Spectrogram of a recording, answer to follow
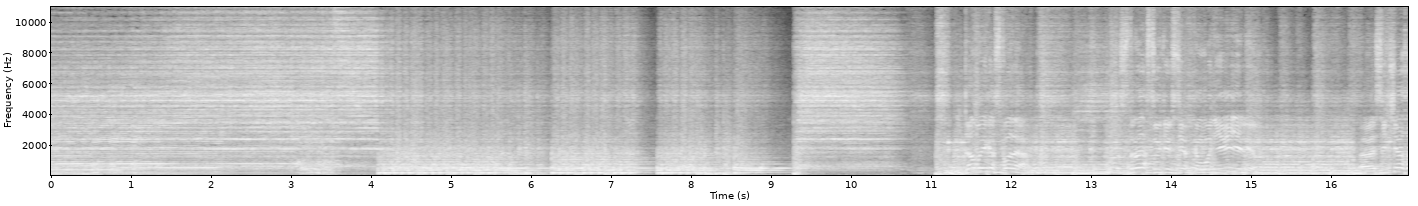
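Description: Live rock band playing electric guitar and drum kit through a PA system. The level drops briefly about ten seconds in before full playing resumes.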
